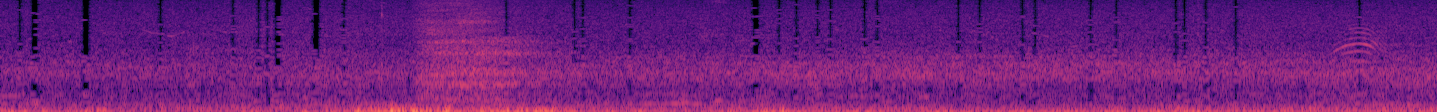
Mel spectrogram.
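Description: Wind blusters across an open outdoor space.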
